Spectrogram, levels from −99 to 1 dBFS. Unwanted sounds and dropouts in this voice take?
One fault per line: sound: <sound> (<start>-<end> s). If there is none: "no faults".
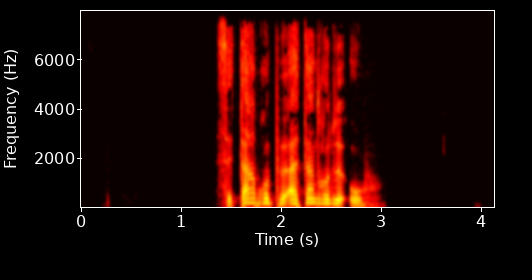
no faults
